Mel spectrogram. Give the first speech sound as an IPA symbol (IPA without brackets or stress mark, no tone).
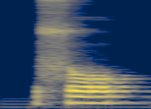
s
